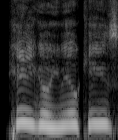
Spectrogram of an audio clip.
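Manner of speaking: very high, unconvincing attempted girly voice. Quoting a woman who became my knight in shining armor: imitating a woman's voice. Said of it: "I could do her voice. Let me see".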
